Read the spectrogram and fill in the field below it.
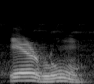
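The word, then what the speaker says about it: heirloom: और ये हावर नहीं है, और एयरलूम।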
